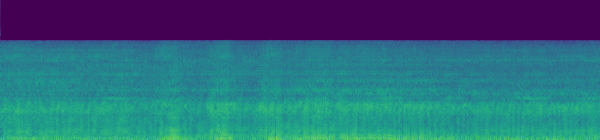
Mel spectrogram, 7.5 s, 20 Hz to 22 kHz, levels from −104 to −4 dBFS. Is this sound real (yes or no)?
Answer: no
